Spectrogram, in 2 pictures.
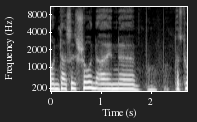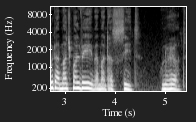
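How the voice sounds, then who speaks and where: A man speaks very slowly in a high pitch for a man, his tone dark and mellow and his loudness very even. His intonation stays monotone and flat, broken by long, frequent pauses. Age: 80s+. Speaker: retired journalist and newspaper editor. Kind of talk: interview testimony.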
